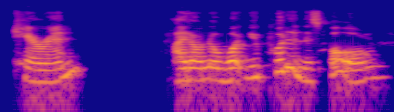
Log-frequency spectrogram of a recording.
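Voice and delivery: a picky dog judging its owner's bowl; voicing the dog. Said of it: "Your dog's gonna look at you and be like".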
